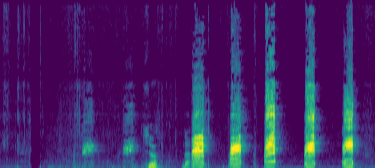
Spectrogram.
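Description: A duck at a countryside dacha quacks close and loud, a run of about nine harsh calls that grow stronger and more evenly spaced, with a couple of short spoken words at the start.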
